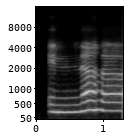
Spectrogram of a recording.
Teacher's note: नून पे गुन्ना होगा और अलिफ मद्दा हो रहा है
